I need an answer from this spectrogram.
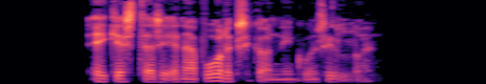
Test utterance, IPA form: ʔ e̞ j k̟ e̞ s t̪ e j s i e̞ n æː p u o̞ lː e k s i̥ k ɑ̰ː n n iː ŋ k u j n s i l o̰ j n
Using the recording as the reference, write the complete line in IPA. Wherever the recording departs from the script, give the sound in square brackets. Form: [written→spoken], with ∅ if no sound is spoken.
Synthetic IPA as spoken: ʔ e̞ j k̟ e̞ s t̪ [e→æ] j s i e̞ n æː p u o̞ [lː→l] e k s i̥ k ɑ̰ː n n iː ŋ k u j n s i [l→lː] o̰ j n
